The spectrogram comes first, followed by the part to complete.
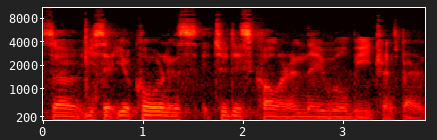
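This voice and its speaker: A man's flat, monotone delivery in a Flemish accent, bright and sharp in tone, at a fairly slow pace. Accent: Belgian Dutch (Flemish) accent in English. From Belgium. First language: Dutch. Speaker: programming tutorial maker. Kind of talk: screencast tutorial. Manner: hesitant, many fillers.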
